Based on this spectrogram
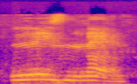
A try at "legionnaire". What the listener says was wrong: You're saying you're pronouncing a z. Okay. Let's say j.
